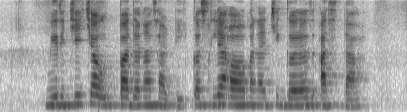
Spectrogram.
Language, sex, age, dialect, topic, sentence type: Marathi, female, 18-24, Southern Konkan, agriculture, question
